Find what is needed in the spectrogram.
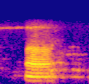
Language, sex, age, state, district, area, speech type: Hindi, male, 30-45, Bihar, Madhepura, rural, conversation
